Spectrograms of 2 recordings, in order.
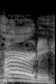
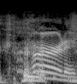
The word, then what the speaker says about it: Purdy: I think how do you say it the way Cam says it? – Purdy. – Purdy. – Brock Purdy. – I think everyone has taken Sound like you say a parody.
